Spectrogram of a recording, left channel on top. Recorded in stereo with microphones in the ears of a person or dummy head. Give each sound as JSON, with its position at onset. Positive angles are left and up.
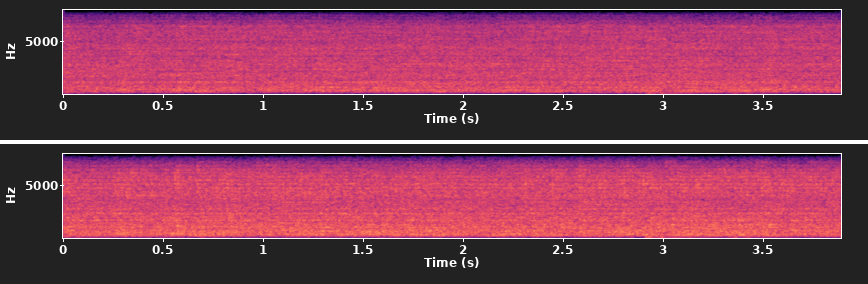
{"t": 0.0, "sound": "running water", "side_deg": -60, "distance_m": 1.4}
